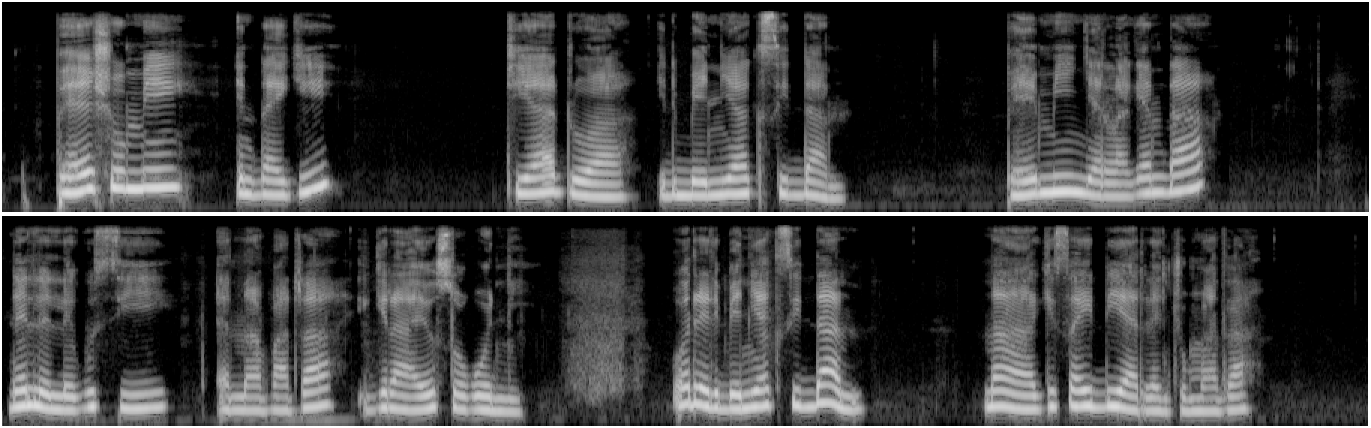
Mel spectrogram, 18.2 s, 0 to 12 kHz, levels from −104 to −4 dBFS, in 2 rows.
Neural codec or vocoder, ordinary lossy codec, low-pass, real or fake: none; none; 9.9 kHz; real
